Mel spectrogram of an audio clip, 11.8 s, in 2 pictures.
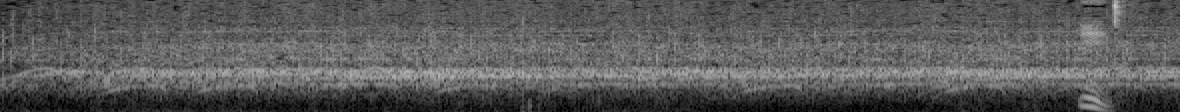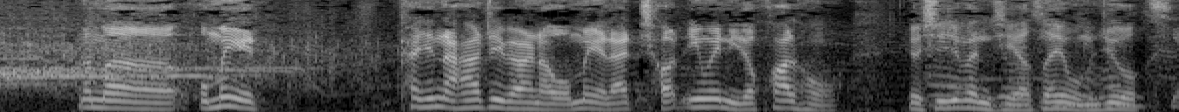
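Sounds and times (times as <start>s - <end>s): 
audience applause: 0.0s - 8.4s
speech: 5.4s - 5.7s, 6.3s - 7.3s, 7.9s - 11.7s.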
